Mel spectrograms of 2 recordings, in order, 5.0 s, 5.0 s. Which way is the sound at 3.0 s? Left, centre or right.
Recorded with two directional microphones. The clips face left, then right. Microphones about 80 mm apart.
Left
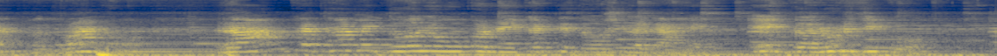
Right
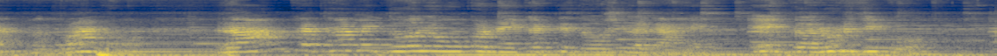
Right.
